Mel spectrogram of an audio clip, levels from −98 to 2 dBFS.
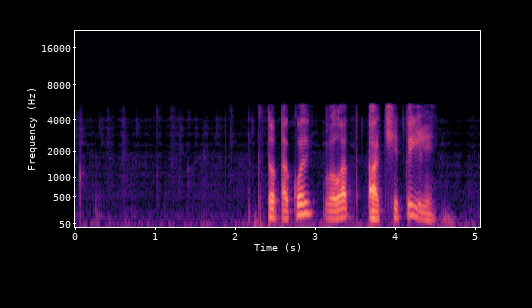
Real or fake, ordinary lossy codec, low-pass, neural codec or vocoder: fake; none; 5.4 kHz; codec, 24 kHz, 1.5 kbps, HILCodec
